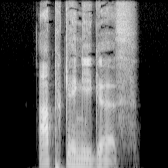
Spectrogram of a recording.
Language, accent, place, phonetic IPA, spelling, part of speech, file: German, Germany, Berlin, [ˈapˌɡɛŋɪɡəs], abgängiges, adjective, De-abgängiges.ogg
- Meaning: strong/mixed nominative/accusative neuter singular of abgängig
